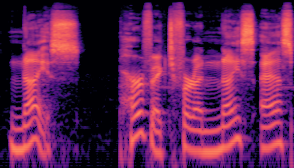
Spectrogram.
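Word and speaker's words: gneiss: I asked Jack GBT to give me lewd rot jokes and puns and chatbt says nice pronounced nice.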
